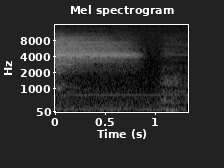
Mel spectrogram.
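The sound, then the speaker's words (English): A deep breath drawn by a speaker during a sermon, a loud airy hiss that lasts under a second, then drops away into a softer, quieter breath. “deep breath now. Come on, deep breath.”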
